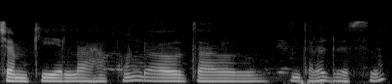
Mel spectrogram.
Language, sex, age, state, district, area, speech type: Kannada, female, 18-30, Karnataka, Vijayanagara, rural, spontaneous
